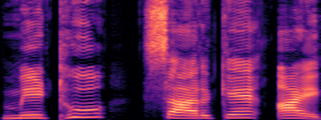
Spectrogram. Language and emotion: Goan Konkani, neutral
